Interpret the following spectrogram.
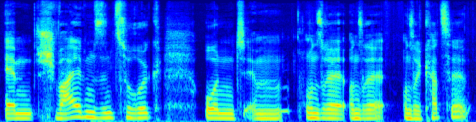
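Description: A man's voice: mid-range voice, steady tone, slow, darkish tone, clear, resonant tone, no echo, clean studio sound. A man talking informally and conversationally as a podcast co-host. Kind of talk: casual chat between co-hosts.

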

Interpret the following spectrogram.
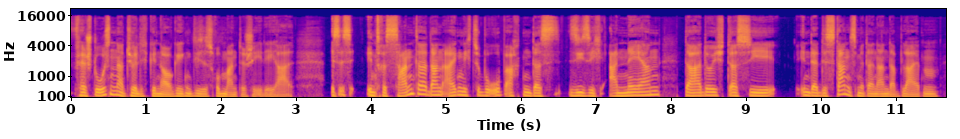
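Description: A man's voice: mid-range voice, no echo, studio quality. A man talking reflectively and conversationally about film and novels, explaining his analysis as a guest in a discussion.

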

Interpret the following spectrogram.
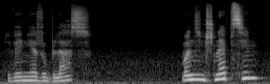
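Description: Blunt, chatty vendor. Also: female voice, medium pitch, sing-song, brisk, mellow, husky. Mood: blunt, offhand. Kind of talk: German radio crime drama acting.

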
